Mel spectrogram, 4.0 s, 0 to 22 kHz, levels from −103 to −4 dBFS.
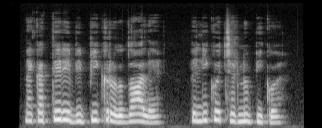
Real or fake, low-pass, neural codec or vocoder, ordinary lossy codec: real; 19.8 kHz; none; none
